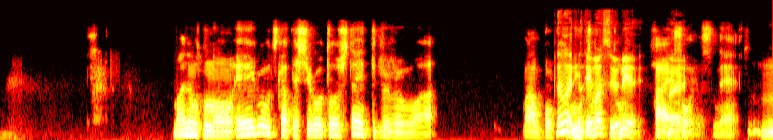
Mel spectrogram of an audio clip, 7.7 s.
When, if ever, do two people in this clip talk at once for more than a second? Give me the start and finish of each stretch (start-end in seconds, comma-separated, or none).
5.5-6.9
